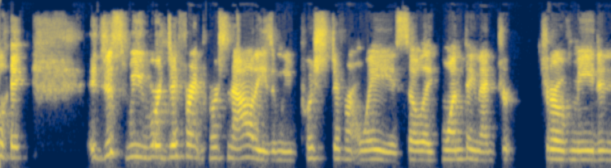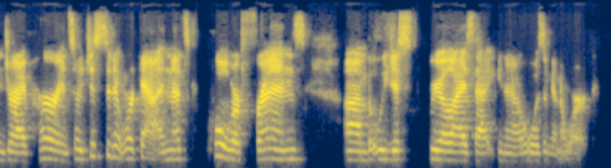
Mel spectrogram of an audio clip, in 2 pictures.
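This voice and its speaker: A woman with a medium pitch and a bright, sharp tone speaks with ordinary pitch variation. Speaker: network marketing coach. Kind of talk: team call presentation. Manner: fast.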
